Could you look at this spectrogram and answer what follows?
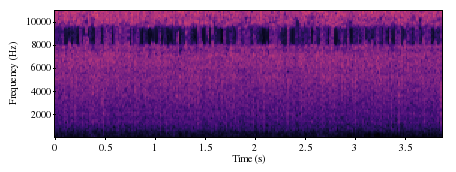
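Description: Vegetable oil with leftover butter on a Blackstone griddle, a steady bright sizzle and hiss that holds evenly throughout, close and alone without talk.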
